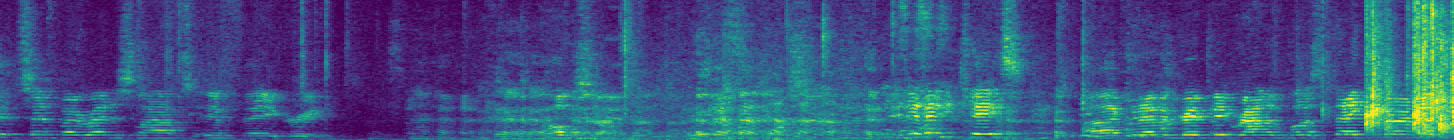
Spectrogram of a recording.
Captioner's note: people laughing and clapping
